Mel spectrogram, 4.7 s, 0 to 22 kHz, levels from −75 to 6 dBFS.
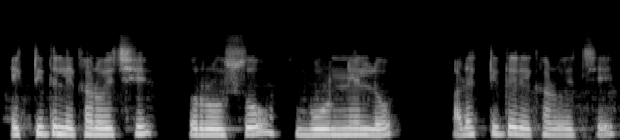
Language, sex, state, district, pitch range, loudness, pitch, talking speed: Bengali, male, West Bengal, North 24 Parganas, 170-205 Hz, -14 LUFS, 185 Hz, 115 wpm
